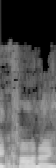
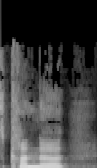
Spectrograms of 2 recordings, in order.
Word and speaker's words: Khanna: Although I say Kana here in Canada because I used to go by Canna and I didn't like Kiana. – It. And then no one could pronounce it. And then I know the proper pronunciation is Kanna, and I've sort of assimilated it to Kana because I think it's easier for the whites to say Kana.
